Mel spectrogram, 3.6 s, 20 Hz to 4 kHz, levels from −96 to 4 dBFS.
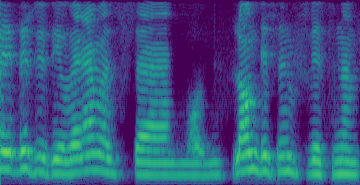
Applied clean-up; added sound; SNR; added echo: neural mask model Resemble Enhance denoiser.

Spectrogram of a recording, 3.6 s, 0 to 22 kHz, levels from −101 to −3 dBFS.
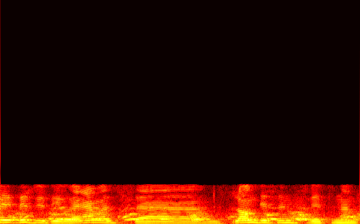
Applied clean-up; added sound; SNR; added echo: none; Bark; 3 dB; none.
